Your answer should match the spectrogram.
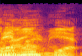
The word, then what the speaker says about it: Nighy: Okay, the Bill Nighy, is that how you say it? – Yeah, Bill Nighy.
